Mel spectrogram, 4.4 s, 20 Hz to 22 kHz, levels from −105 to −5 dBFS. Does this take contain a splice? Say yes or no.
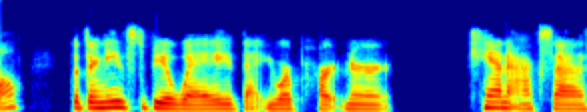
no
